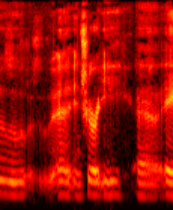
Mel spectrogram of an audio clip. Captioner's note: speaking French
